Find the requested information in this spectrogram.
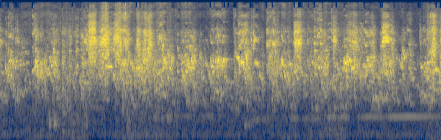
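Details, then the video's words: Budgerigars chirping happily, a dense overlapping chatter of high scratchy squawks and twittering notes with no pauses, several birds calling at once, with a faint steady hum underneath. "Happy Budgie chirping sounds"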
